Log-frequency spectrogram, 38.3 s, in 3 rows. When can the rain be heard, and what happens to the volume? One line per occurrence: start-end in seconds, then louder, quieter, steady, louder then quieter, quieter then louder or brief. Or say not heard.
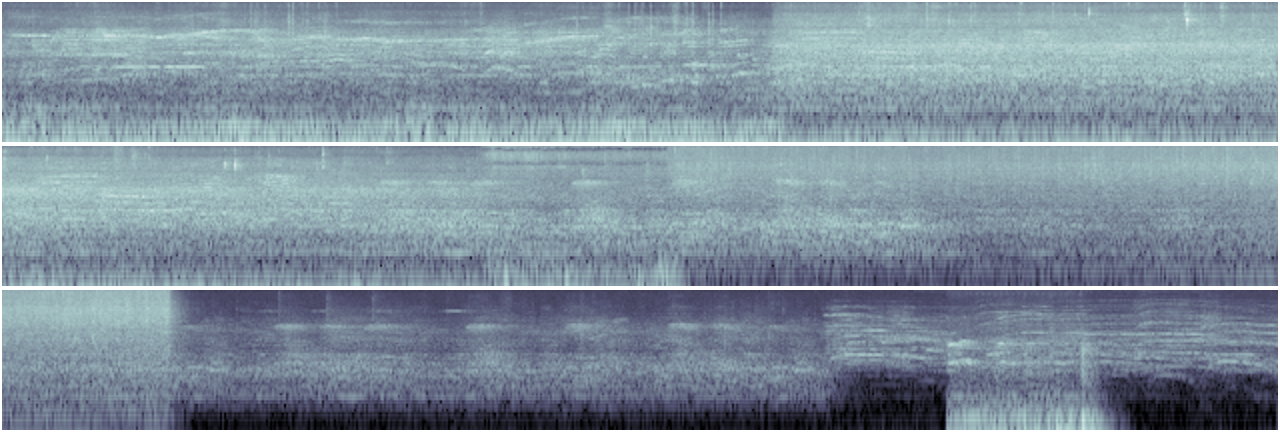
0.0-27.2 louder then quieter.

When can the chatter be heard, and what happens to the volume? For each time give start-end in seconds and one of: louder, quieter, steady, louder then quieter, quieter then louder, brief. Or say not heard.
0.0-38.2 quieter.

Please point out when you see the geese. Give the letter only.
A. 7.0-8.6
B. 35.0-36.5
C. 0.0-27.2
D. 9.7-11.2
B.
